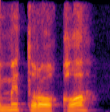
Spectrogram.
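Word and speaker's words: مطرقة: When I say mitraqa, mitraqa, I did not pronounce almost the ta at all.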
